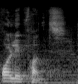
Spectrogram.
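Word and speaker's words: Olifant: 올리펀트, 엘리펀트하고 비슷한 발음이죠.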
